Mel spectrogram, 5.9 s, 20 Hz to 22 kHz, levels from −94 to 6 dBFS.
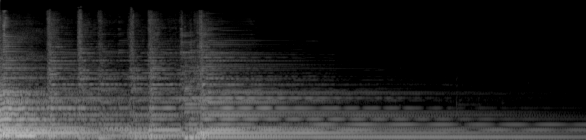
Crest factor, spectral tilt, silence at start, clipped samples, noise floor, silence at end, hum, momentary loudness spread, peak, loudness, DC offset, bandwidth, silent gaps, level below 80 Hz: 20 dB; -7 dB/octave; 0 s; under 0.1%; -55 dBFS; 0 s; none; 22 LU; -14 dBFS; -35 LUFS; under 0.1%; 16 kHz; none; -66 dBFS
